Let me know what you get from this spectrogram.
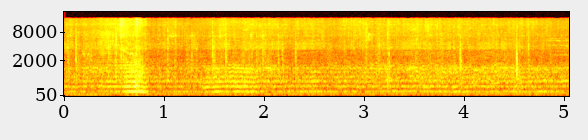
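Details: Honey bees crawling over comb scented with lemon grass oil inside a shipping box tried as a swarm trap; a steady low droning hum with one louder buzzing pass near the start.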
